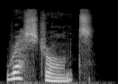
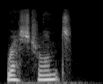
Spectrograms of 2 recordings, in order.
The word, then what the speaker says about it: レストラン: The word for restaurant in Japanese has actually been taken directly from the French, so it sounds much closer to French than the English pronunciation of it. Restaurant.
